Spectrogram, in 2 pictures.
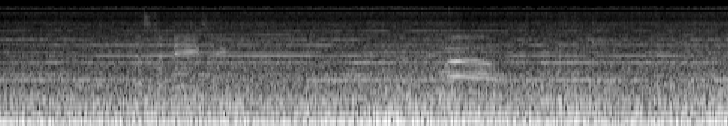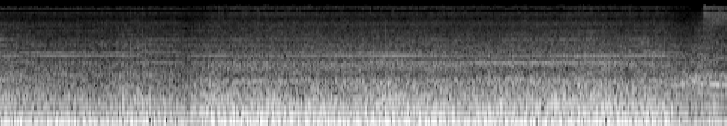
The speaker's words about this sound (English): About to hop in our ride to the helicopter. Here we are in the helicopter.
